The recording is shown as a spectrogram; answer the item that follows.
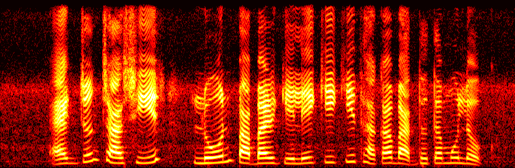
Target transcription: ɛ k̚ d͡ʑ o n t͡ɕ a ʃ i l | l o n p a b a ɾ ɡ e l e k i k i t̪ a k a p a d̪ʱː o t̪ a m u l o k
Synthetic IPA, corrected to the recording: ɛ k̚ d͡ʑ o n t͡ɕ a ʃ i ɾ | l o n p a b a ɾ ɡ e l e k i k i t̪ʰ a k a b a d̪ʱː o t̪ a m u l o k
